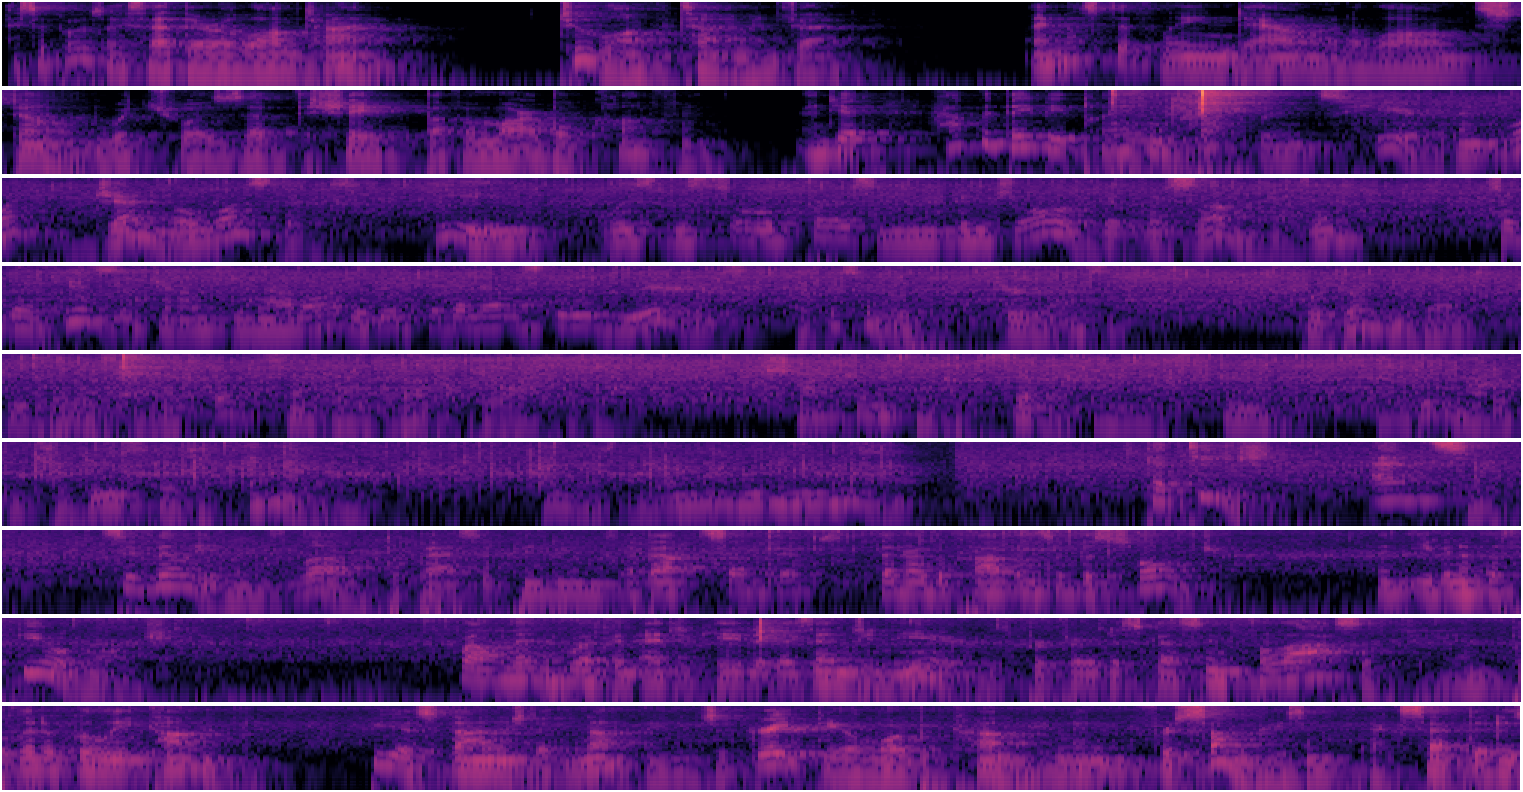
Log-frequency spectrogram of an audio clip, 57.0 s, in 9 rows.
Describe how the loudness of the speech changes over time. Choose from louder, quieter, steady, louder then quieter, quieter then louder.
quieter then louder.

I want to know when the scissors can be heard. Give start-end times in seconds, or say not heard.
10.9-11.4, 25.4-25.9, 47.0-47.7.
